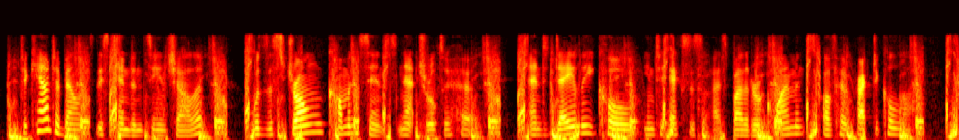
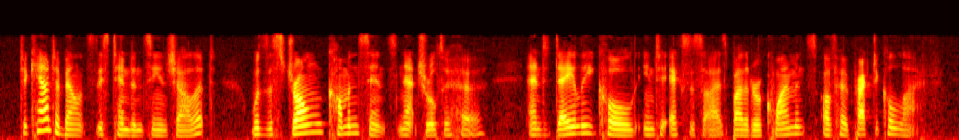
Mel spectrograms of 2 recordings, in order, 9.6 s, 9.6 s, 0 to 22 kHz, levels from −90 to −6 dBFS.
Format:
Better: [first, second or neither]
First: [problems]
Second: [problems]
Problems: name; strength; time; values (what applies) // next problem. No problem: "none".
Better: second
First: noise reduction (neural mask model RNNoise)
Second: none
